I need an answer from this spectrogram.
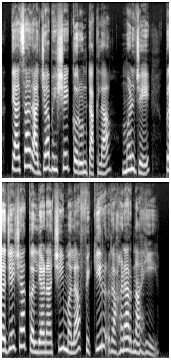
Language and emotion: Marathi, neutral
